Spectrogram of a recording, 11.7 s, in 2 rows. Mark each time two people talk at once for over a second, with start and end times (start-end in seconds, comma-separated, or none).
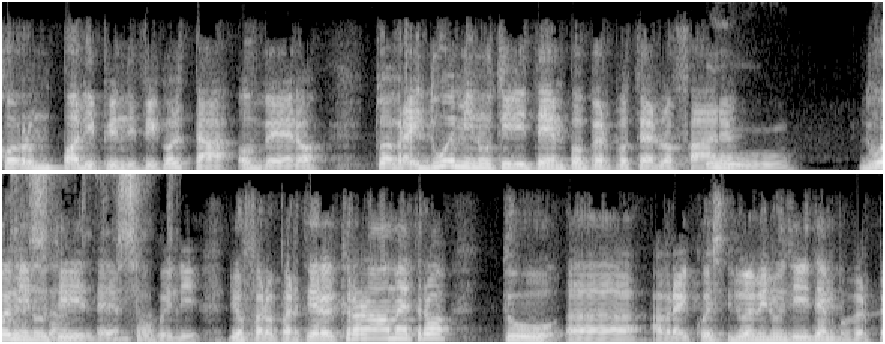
5.8-7.1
